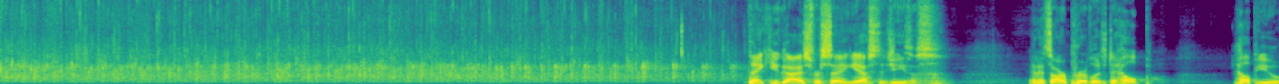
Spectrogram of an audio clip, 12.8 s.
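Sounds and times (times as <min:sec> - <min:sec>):
church congregation applauding a retired missionary couple: 0:00.0 - 0:08.4
speech: 0:07.5 - 0:09.5, 0:10.3 - 0:11.6, 0:12.4 - 0:12.7.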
